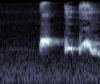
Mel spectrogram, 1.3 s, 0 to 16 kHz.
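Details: Morning call of a red-vented bulbul, 5:30 to 5:40 a.m., Mount Lavinia, Sri Lanka: three loud, slightly harsh whistled notes in quick succession, the closing note dipping in pitch.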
